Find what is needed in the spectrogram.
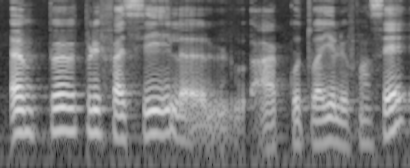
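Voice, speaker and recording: Speaking very slowly in an Ivorian accent, a man lets his pitch vary in an ordinary way. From Côte d'Ivoire. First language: Baoulé (speaking French). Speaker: interviewee in street poll. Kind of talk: vox pop interview.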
